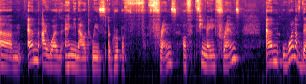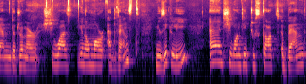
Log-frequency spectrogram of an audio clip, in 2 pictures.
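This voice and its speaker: Noticeable background noise sits behind a woman speaking with a French accent. Her pitch is medium, with ordinary variation, at a fairly slow pace. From France. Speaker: guitarist. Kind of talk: interview. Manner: halting, many fillers.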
